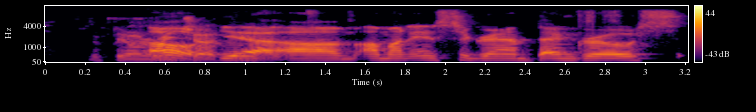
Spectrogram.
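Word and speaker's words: Grosse: I'm on Instagram Ben gross G ro SS e yes is pronounced like the word gross not gross say it's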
